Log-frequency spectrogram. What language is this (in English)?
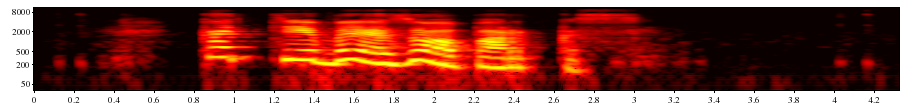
Votic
